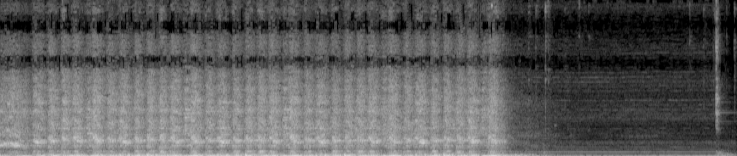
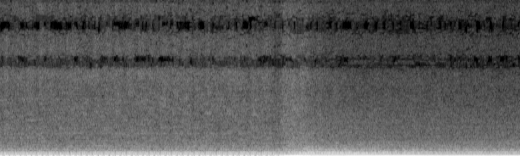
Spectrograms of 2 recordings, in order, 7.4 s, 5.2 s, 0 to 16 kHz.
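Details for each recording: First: 1966 Chevy C10 pickup, freshly swapped from an LT1 to an LS1 V8, on its first start attempt. The starter cranks steadily for about five seconds with no firing. There was no fuel supply because a ball valve in the fuel line had been left turned off. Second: 1966 Chevy C10 with a newly installed stock LS1 V8 swapped in for an LT1, restarted once more; no charging or cooling system is fitted yet. An even low rumble steps up to a smooth, quiet idle. Normal idle, and the stock LS is noted as quiet.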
